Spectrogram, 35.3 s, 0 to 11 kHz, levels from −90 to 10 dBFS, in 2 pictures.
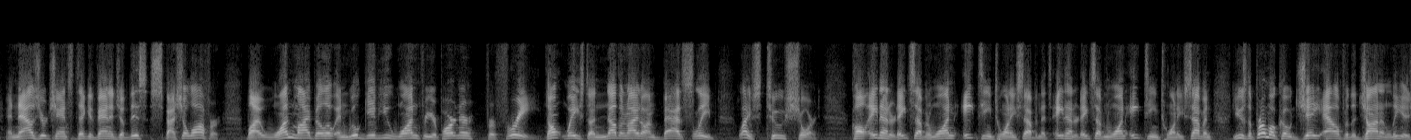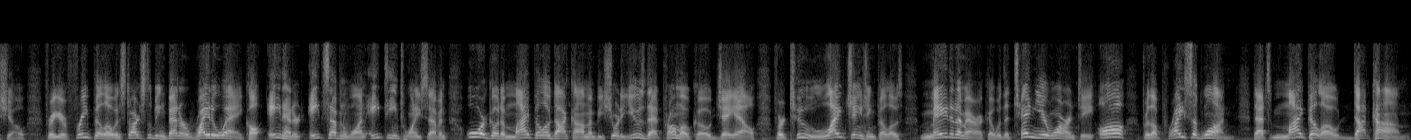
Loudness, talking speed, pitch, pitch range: -30 LUFS, 160 wpm, 180 Hz, 150-205 Hz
